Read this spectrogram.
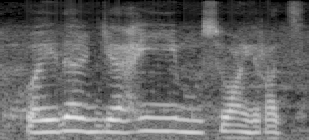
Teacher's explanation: hukum bacaan mad tabi'i karena ya sukun didahului kasroh, dibaca panjang selama satu alif atau dua harokat.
